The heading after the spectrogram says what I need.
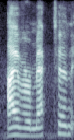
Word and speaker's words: ivermectin: know what that means i ivermectin is how it's pronounced and the fda and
